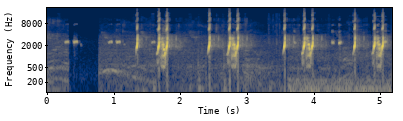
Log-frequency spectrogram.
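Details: Common quail calls, recorded for quail hunting: sharp, broadband notes in quick groups of two or three, repeated roughly every second, with soft high tonal pips between bursts and a faint low hum late on.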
